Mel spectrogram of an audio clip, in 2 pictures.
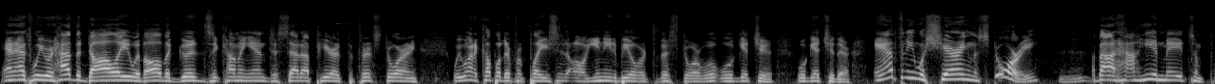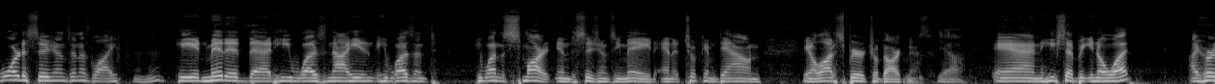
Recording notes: Live From Long Beach Rescue Mission.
